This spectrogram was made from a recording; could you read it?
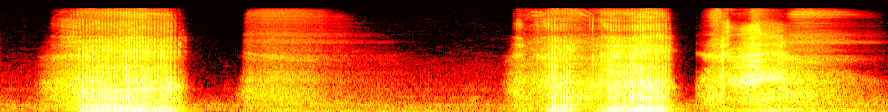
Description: Snoring sound. Male sleeping and snoring. Human sounds.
